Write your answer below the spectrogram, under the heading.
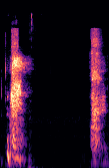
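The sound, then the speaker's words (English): A sneeze blended with a laugh makes a loud voiced burst, followed after a silent pause by a second, shorter breathy burst. “Was that a sneeze or like a laughing something? I'm not entirely sure. I laughed and sneezed.”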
